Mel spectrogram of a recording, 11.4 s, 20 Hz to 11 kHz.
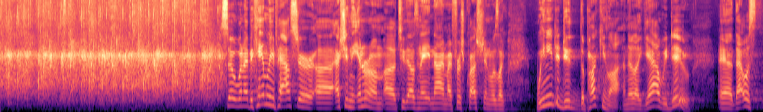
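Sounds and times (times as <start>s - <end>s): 
audience applauding: 0.0s - 3.5s
speech: 3.4s - 11.4s.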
